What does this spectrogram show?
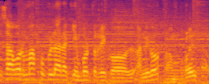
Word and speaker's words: Puerto Rico: Cuando yo digo Puerto Rico, así lo pronuncio la palabra, pero ustedes lo dicen un poco diferente. Puerto Rico. Puerto Rico. Puerto Rico. Como casi como un L.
